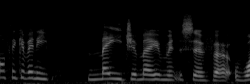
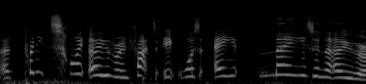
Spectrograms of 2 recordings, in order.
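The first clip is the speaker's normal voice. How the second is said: squeaky, very high pitched-up voice; 10 semitones higher than usual. Commentating to Dave on a maiden over, in a high-pitched voice. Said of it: "I say that with a sort of a high-pitched voice".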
